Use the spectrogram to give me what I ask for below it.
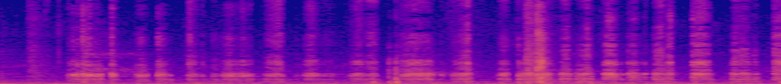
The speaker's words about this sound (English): I was drawing on my stickers.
